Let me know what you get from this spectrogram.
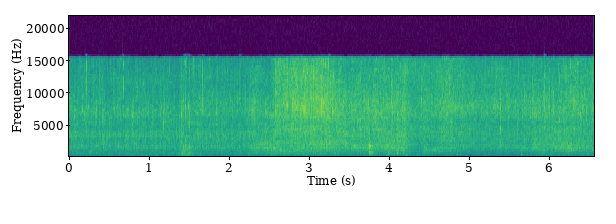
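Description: Cubed raw potatoes sizzling as they fry in a metal pot of chicken and capsicum masala, stirred with a wooden spatula. A few short knocks of the spatula against the pot, and the sizzle swells for a second or two midway.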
